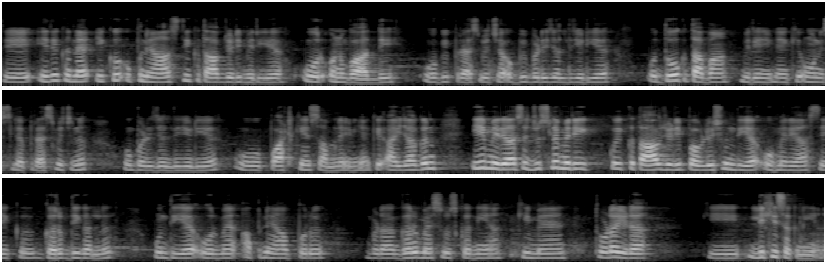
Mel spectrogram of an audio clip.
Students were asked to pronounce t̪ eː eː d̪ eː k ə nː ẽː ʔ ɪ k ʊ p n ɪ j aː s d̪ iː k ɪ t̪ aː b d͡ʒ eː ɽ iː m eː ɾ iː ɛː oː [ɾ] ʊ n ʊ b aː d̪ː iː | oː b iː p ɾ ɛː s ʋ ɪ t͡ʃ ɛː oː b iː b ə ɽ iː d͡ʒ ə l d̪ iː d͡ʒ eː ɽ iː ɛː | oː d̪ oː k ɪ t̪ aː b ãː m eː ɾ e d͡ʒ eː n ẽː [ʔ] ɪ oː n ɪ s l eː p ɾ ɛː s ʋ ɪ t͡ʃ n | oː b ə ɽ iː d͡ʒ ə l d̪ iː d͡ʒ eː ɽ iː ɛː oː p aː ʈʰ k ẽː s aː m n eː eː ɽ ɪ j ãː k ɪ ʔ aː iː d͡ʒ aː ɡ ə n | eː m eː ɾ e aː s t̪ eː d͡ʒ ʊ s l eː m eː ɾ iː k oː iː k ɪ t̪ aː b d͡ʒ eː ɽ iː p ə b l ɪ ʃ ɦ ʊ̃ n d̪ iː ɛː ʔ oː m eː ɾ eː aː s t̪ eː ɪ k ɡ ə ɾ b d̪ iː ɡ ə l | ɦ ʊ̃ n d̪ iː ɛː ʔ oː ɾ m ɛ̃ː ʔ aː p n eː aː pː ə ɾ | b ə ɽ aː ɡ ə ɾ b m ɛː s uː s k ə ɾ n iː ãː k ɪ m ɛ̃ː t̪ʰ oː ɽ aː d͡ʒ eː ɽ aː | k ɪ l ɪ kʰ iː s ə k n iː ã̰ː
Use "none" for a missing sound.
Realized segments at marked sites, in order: ɾ, k

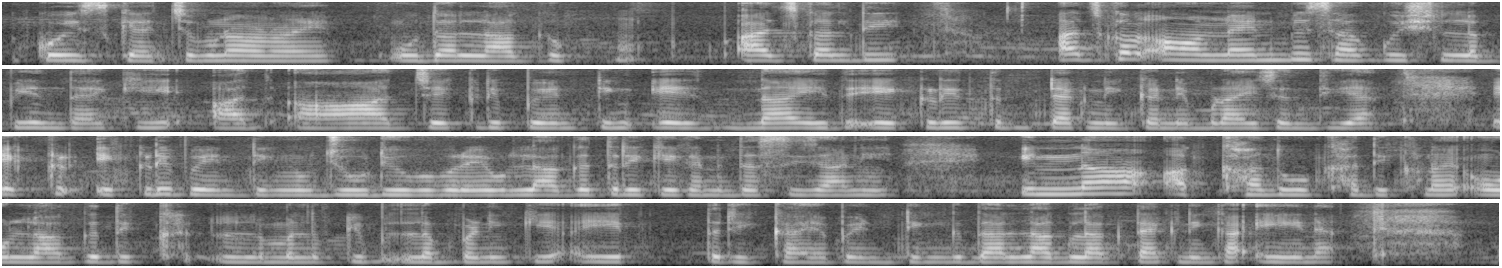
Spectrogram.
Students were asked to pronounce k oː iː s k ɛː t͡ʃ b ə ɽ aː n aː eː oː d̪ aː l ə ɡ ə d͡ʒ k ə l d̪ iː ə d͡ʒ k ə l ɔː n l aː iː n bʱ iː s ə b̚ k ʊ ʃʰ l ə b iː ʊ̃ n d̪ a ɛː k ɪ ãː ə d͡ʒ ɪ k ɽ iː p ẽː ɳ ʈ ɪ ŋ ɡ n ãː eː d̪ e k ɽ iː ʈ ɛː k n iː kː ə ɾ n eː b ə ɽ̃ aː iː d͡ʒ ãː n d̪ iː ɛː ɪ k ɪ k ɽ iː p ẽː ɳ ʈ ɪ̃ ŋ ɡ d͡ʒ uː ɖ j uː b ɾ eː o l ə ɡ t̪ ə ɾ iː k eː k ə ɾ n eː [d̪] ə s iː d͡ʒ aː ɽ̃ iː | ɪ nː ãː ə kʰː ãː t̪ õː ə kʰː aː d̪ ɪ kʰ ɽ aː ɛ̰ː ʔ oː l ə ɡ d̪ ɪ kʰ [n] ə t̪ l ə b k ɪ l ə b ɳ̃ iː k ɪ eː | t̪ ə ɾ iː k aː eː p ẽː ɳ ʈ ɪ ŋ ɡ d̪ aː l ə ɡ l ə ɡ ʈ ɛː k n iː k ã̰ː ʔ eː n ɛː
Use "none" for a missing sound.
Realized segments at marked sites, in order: d̪, m

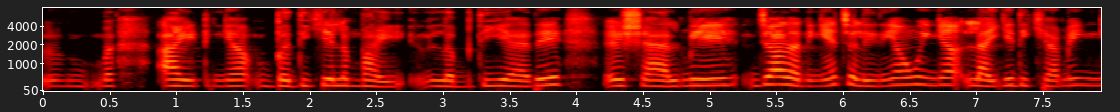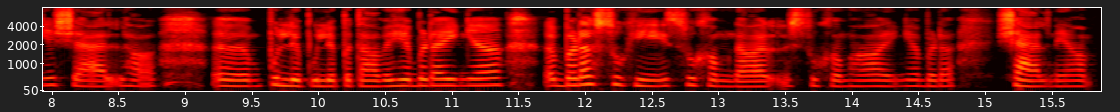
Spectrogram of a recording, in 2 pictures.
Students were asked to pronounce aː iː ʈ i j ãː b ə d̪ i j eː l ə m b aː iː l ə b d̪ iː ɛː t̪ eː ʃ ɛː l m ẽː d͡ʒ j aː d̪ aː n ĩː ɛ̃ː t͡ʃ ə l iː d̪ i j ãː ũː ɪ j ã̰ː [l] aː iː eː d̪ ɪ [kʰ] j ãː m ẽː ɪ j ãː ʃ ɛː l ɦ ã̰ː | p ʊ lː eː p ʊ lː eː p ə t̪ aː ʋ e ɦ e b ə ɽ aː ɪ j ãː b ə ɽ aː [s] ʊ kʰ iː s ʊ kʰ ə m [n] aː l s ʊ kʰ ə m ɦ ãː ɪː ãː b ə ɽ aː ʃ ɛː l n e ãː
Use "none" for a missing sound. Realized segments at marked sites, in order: l, kʰ, s, n

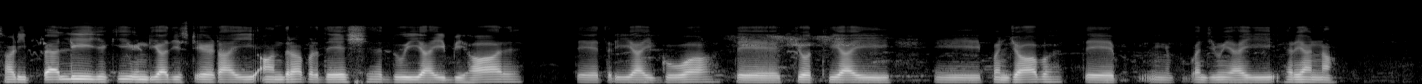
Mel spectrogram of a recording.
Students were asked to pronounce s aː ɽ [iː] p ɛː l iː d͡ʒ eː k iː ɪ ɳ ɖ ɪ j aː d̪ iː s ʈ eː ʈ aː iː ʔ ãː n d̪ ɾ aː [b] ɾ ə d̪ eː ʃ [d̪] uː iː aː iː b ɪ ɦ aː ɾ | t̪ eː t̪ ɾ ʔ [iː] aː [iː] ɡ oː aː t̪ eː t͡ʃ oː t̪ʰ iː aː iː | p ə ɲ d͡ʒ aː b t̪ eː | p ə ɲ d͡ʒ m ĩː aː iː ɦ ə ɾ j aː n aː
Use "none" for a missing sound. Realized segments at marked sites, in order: iː, p, d̪, iː, iː

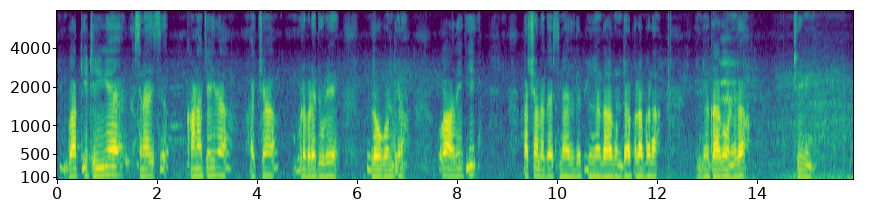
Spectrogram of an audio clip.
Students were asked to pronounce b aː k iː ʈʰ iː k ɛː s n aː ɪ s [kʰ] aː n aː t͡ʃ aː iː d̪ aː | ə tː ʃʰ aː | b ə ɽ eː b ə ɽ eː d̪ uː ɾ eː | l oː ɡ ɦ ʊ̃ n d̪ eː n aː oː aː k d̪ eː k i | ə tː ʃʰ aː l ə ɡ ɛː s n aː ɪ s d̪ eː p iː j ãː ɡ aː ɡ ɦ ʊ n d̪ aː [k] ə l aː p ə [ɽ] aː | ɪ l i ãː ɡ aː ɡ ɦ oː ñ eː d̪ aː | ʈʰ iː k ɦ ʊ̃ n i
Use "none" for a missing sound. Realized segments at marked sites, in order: kʰ, p, l

